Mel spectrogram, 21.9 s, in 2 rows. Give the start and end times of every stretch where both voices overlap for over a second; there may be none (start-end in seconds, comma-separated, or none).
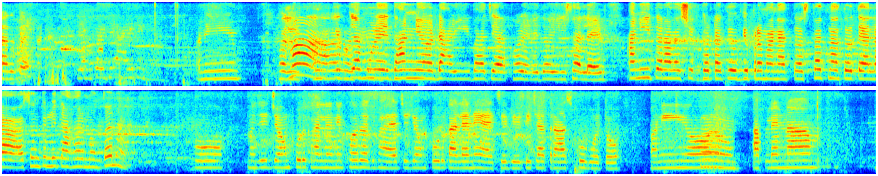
none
